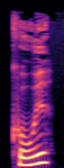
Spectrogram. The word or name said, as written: kode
